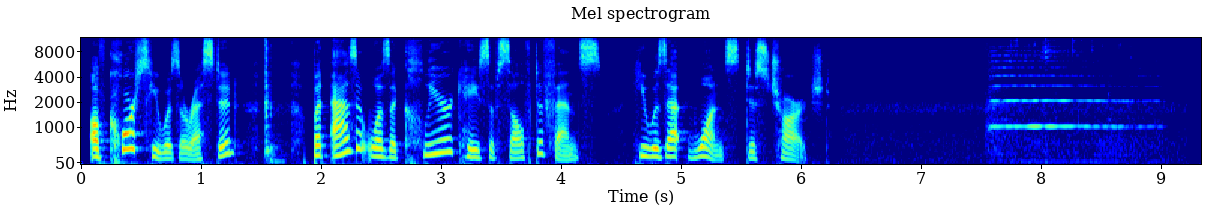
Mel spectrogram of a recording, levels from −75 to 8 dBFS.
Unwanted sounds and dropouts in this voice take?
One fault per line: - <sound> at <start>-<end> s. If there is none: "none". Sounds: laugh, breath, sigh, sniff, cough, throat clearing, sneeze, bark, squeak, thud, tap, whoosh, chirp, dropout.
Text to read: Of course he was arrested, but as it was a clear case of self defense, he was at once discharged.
- thud at 1.5-1.7 s
- squeak at 7.5-9.1 s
